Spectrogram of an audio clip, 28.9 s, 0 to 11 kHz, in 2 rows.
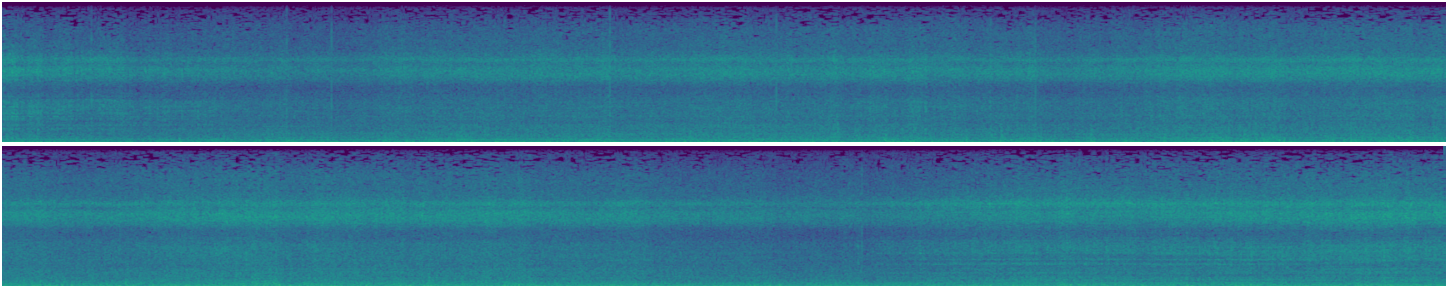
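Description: Scion FR-S's 2.0-litre flat-four engine heard from inside the cabin while driven hard on a race track, its revs slowly climbing and falling, under a constant low rumble of wind and road noise.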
